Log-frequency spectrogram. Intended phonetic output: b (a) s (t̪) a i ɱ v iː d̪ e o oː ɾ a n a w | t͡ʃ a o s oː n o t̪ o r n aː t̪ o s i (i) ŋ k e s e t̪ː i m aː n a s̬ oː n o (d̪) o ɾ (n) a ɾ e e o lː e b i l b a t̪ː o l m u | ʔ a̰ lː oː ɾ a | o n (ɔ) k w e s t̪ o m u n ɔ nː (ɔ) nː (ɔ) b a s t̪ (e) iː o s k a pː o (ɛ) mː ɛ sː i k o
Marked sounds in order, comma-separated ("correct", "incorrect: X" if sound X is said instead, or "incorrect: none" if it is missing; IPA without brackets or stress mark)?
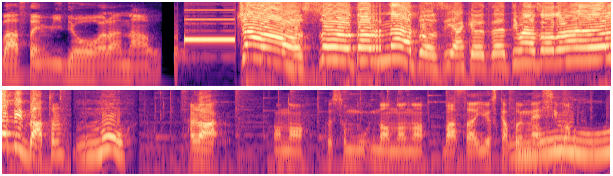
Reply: correct, correct, incorrect: a, incorrect: t̪, correct, correct, correct, correct, incorrect: a, incorrect: i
